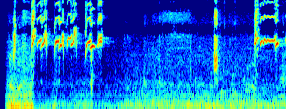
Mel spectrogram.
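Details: Oriental magpie-robin in full 'gacor' song, used to prompt silent magpie-robins to sing: bright whistled phrases mixed with harsh buzzy bursts, separated by short pauses, then a clear rising whistle near the end.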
